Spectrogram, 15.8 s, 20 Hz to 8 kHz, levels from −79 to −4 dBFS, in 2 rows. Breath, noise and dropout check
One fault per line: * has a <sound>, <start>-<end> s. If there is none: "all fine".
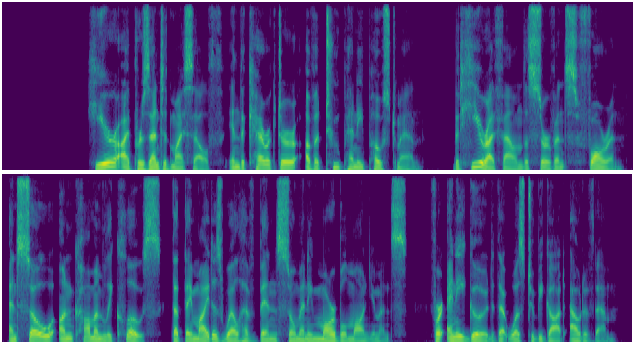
all fine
